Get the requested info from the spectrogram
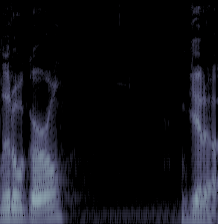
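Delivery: put-on sweet-sounding voice. Telling the story, speaker acts out his words to the girl, retelling in a sweet voice. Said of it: "he tells her in a sweet voice".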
